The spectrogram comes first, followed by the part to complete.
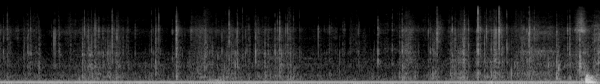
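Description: Paper and clear plastic document sleeves rustling and crinkling as a folder's pages are handled, a string of small crackles, over a steady low hum.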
